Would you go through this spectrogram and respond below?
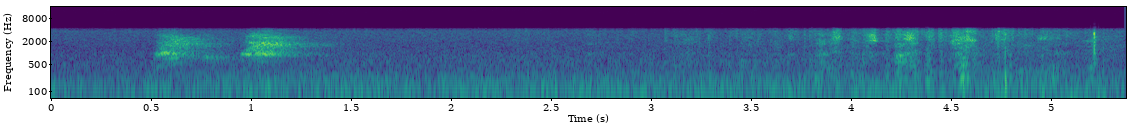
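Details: Dogs Sebastian, Napolean, Apollo and Zeus playing and running off energy in a back yard on a January morning; two short barks near the start, then scattered softer yips over a low rumbling background.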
